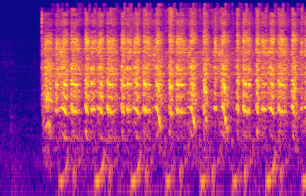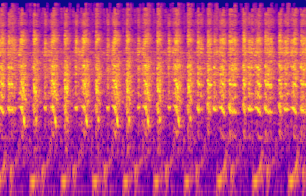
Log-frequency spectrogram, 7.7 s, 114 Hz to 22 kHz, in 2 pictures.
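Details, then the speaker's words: 1989 Yamaha Virago 535 V-twin parked 4 years, full choke, no exhaust fitted: fires straight up into loud open popping beats, uneven at first, picking up with throttle; healthy start and idle. "beautiful. I think she might be worth putting more work into."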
